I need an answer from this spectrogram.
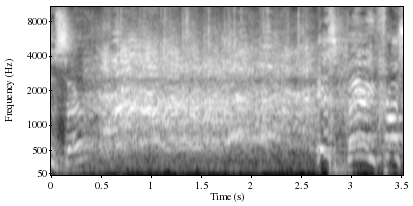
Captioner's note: audience laughing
